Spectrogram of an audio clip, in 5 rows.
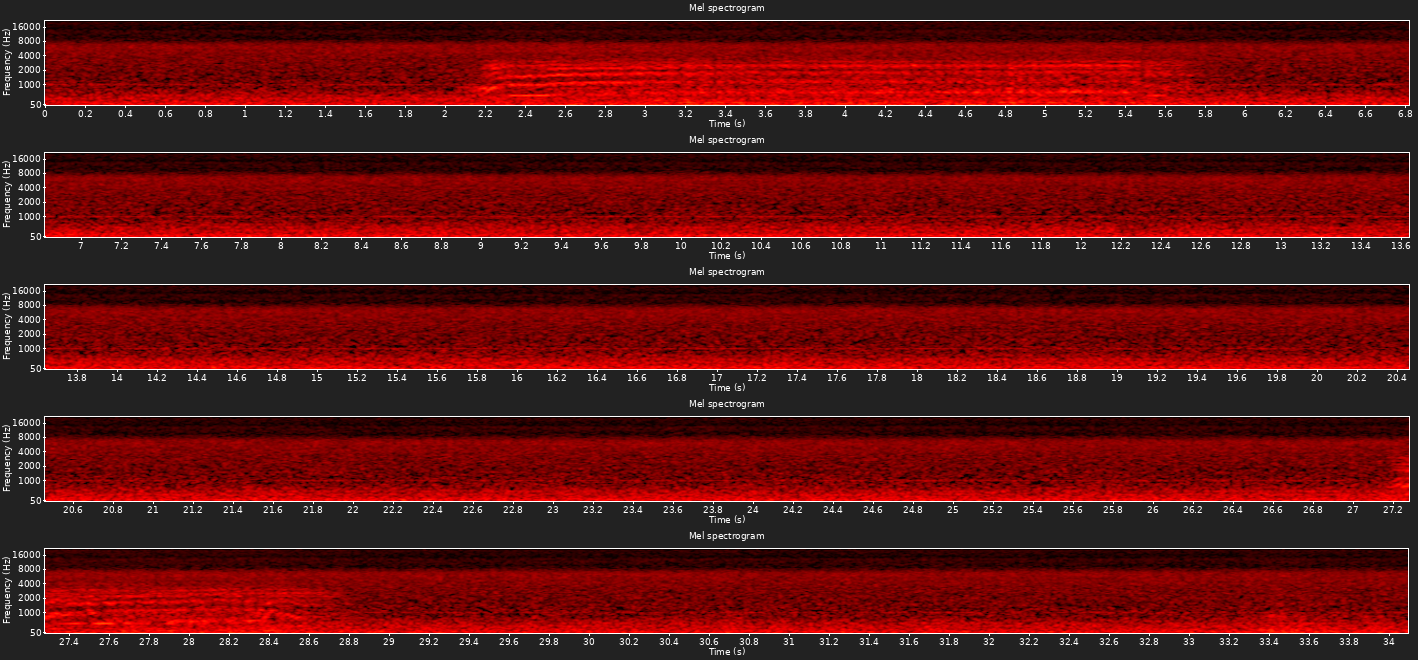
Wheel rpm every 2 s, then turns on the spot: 0, 110, 140, 10, 0, 0, 0, 0, 0, 0, 0, 0, 0, 30, 60, 0, 0.
none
